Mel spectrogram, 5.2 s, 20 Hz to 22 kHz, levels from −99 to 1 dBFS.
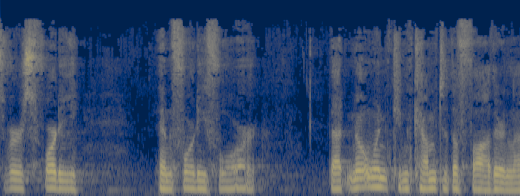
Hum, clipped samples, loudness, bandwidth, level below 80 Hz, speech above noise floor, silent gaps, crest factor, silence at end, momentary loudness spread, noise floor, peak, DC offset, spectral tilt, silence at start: none; under 0.1%; -33 LUFS; 15.5 kHz; -68 dBFS; 30 dB; none; 20 dB; 0 s; 10 LU; -63 dBFS; -14 dBFS; under 0.1%; -4.5 dB/octave; 0 s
